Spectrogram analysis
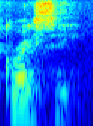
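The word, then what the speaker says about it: GRCSE: is The Graduate reference curriculum for systems engineering pronounced Gracie Gracie gives curriculum guidance for Master's programs in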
